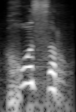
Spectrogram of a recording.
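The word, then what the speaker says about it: خسر: Jadi bukan syahr syahr ditebalkan khusr khusr ahah ditebalkan khusr ahah gitu ya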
